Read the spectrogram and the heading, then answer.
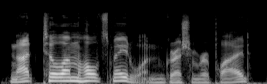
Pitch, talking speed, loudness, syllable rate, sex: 120 Hz, 155 wpm, -19 LUFS, 4.9 syllables/s, male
